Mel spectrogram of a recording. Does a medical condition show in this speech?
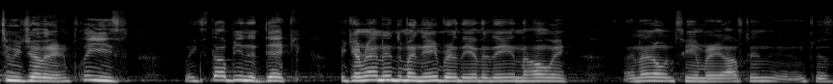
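Yes: cerebral palsy; cannot stand unaided, needs others holding upright, urinates seated into bottle, medical cannabis card in Canada.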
